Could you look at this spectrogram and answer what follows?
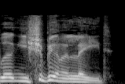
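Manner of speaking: ordinary talk, nothing marked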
